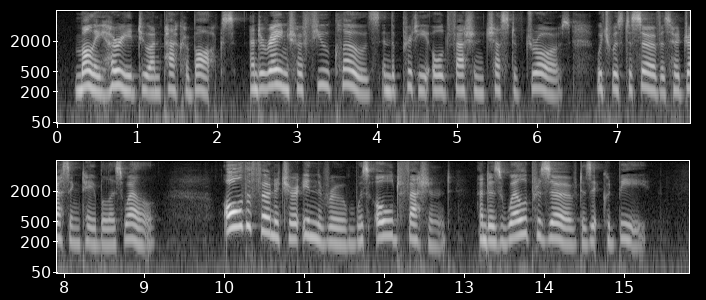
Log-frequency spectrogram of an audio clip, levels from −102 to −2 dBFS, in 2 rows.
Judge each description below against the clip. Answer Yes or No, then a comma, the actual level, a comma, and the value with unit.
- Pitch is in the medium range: No, high, 215 Hz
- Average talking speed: Yes, average, 180 wpm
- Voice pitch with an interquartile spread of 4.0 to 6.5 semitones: No, average, 3.3 semitones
